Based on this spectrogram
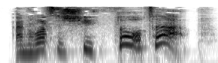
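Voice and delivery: very high, loud question; anxious demand. A narrator's reading. Eleanor to Basta, afraid of the answer, high-pitched.

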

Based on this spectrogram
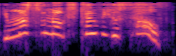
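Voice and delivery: a whole class shouting back at the headmistress; crying out. Acted. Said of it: "they cried out".

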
